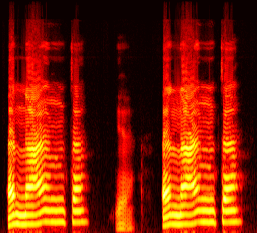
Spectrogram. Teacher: ini hukum bacaannya izhar syafawi, juga tidak boleh didengungkan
